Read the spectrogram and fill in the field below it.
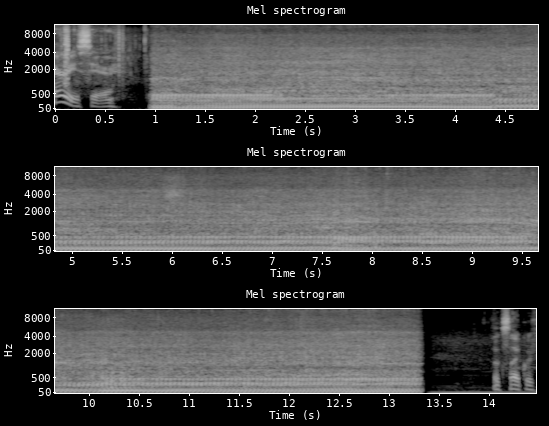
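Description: An all-terrain vehicle engine runs loudly and steadily close by.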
